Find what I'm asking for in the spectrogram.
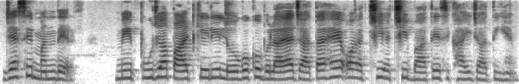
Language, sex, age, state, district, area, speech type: Urdu, female, 30-45, Delhi, South Delhi, urban, spontaneous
